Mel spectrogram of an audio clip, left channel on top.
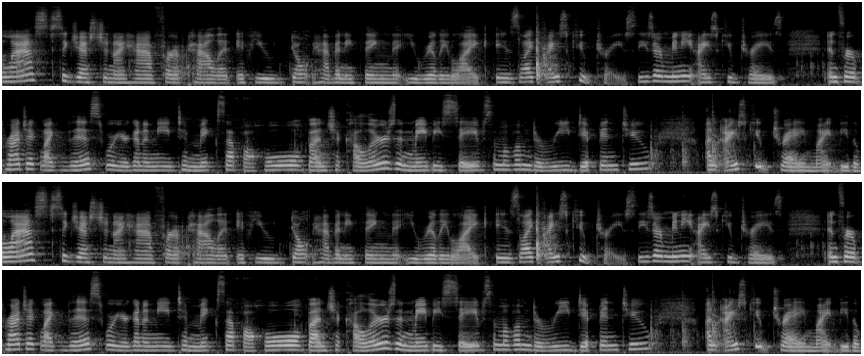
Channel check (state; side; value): normal; both; correlation 0.90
